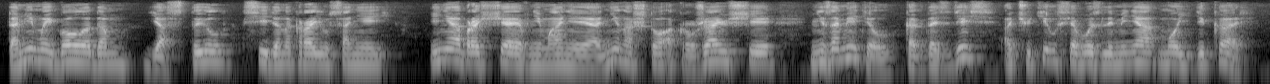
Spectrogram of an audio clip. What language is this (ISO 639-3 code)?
rus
